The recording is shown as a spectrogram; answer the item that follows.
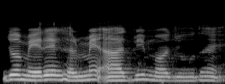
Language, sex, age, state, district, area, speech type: Urdu, female, 30-45, Uttar Pradesh, Shahjahanpur, urban, spontaneous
